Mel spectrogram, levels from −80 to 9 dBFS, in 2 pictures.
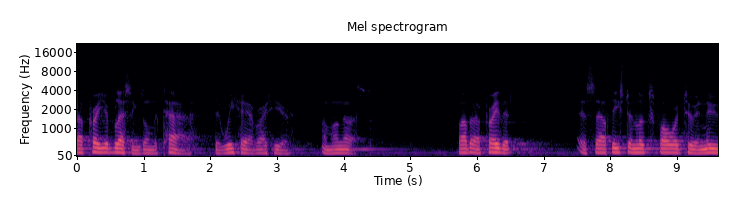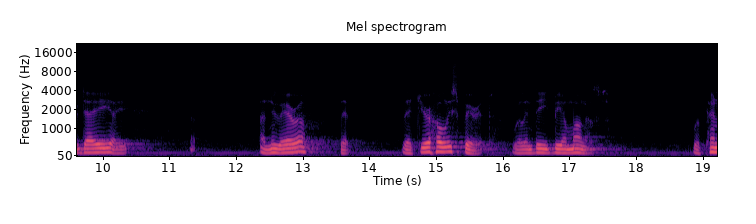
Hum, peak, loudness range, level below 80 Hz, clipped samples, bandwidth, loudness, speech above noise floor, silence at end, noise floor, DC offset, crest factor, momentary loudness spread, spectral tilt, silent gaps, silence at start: none; -12 dBFS; 7 LU; -66 dBFS; under 0.1%; 5.6 kHz; -30 LUFS; 32 dB; 0 s; -61 dBFS; under 0.1%; 18 dB; 19 LU; -10.5 dB/octave; none; 0 s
